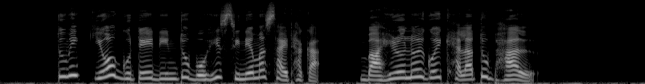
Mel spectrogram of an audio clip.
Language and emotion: Assamese, angry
